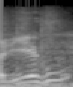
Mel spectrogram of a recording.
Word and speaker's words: Rieju: cosa molto importante allora rievo si pronuncia così come ho detto io Rieu è una casa spagnola quindi la pronuncia effettivamente non è delle più semplici mi parlavi anche di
